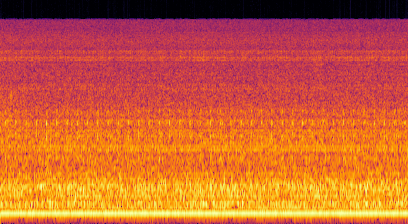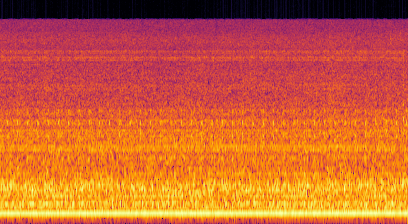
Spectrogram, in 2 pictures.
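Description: A faint, steady low hum holding one unchanging pitch, over a light hiss, with nothing else happening.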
